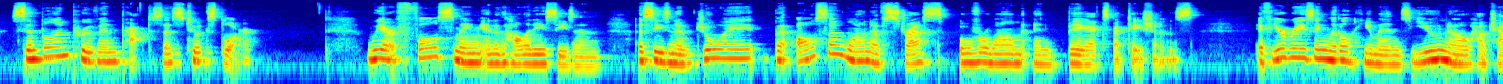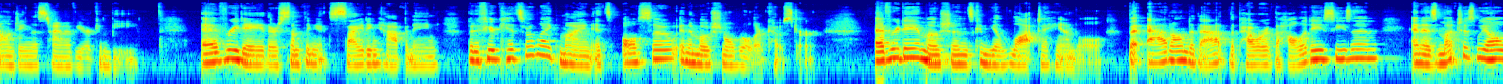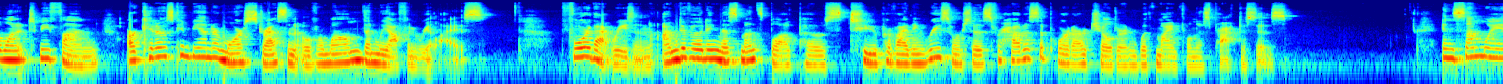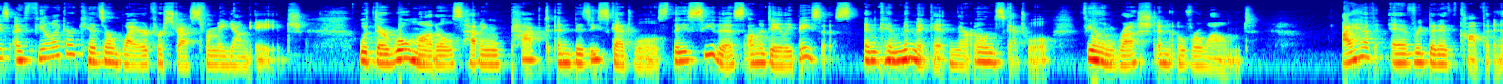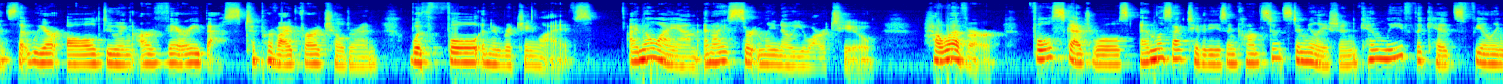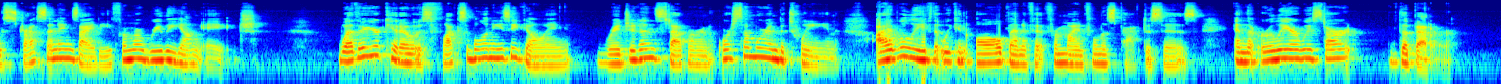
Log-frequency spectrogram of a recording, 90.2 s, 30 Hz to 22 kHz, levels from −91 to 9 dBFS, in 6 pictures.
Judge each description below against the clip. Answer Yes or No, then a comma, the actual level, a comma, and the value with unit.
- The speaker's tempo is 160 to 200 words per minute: Yes, average, 170 wpm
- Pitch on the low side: No, medium, 170 Hz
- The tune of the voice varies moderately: No, wide, 6.3 semitones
